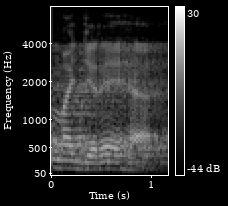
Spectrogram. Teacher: Di situ tulisannya majroh tapi tapi dibacanya majreha namanya imala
